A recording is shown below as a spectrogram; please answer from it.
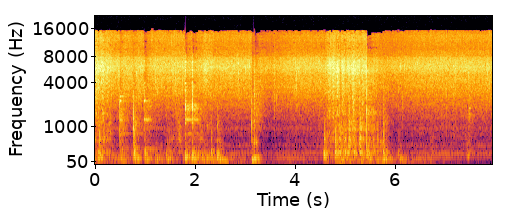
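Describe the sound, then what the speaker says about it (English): Vegetables are sautéed in a hot pan for stuffed flounder, with bursts of loud sizzling, scraping stirs and metallic pan clatter, pausing briefly before resuming close by. "Gonna saute those."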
